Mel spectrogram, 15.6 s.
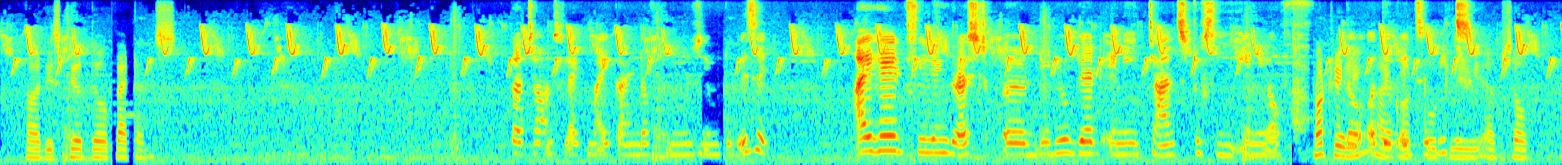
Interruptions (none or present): present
